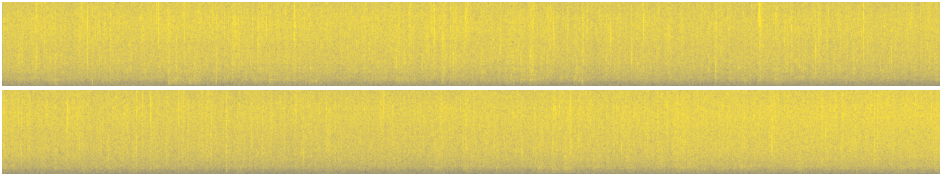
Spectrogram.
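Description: Steady rainfall: an even hiss of rain with many fine individual drop ticks through it, holding constant without a break.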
